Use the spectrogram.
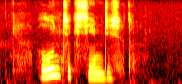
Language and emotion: Russian, neutral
